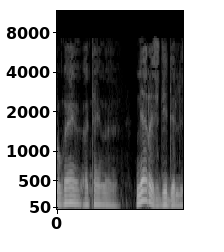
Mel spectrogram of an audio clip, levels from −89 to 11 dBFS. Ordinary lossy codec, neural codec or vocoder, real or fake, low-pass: MP3, 32 kbps; codec, 16 kHz, 8 kbps, FunCodec, trained on Chinese and English, 25 frames a second; fake; 7.2 kHz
